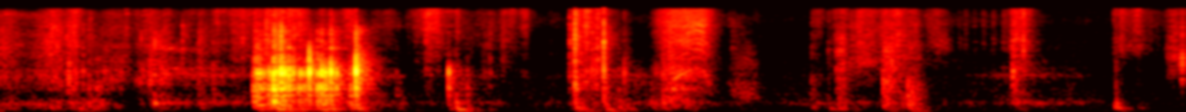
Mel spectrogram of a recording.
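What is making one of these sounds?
Cards shuffle and slide against each other in a hand.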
